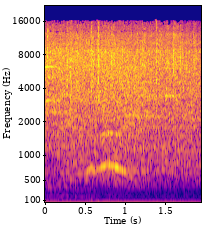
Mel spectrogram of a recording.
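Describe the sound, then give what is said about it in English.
A large crowd at an NBL basketball game cheers in a steady, loud roar for about two seconds after a made free throw, with a brief rising-and-falling whistle-like tone cutting through the middle. “You can hear that from the crowd. You'll get their reaction every time. They whip themselves into a frenzy and then bring themselves down.”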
